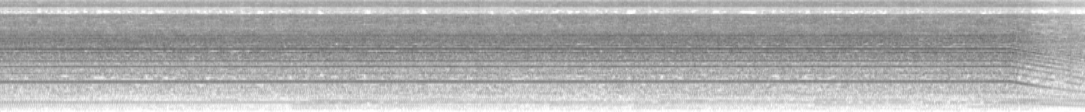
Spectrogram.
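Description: Electric nail drill with a sanding bit running at a steady high-pitched whine, then winding down with a falling pitch about ten seconds in as it switches off.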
